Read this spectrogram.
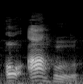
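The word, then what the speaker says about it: Oahu (Oʻahu): They're pausing at the Okina, they're stopping. So, Oahu.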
